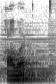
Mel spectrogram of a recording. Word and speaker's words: hour: यूज़ एन with words that begin with a silent H. Examples, an hour, an honor, an honest man.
